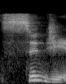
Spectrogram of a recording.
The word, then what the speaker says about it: Shige: I believe it's pronounced Sinji. Is how they pronounce it constantly throughout the anime, but it's spelled Shige.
